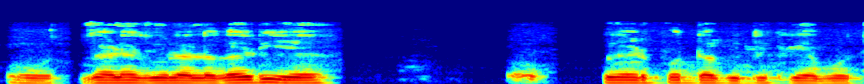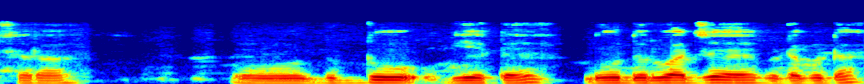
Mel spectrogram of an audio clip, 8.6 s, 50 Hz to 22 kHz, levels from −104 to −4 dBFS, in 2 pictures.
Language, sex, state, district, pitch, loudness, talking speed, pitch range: Rajasthani, male, Rajasthan, Churu, 125 Hz, -16 LUFS, 145 wpm, 115-135 Hz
